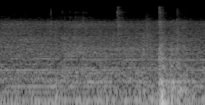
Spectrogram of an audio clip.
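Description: A metal-cased ASIC Bitcoin miner is set down on a steel-topped workbench with a single thud about a second and a half in, over a steady background hum.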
